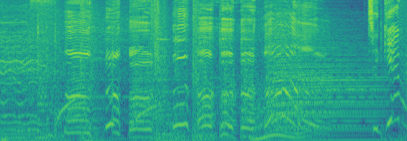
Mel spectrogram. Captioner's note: chuckling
